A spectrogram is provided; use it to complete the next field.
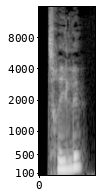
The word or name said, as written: trille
